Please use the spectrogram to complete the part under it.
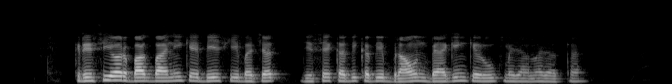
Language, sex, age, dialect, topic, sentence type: Hindi, male, 18-24, Kanauji Braj Bhasha, agriculture, statement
